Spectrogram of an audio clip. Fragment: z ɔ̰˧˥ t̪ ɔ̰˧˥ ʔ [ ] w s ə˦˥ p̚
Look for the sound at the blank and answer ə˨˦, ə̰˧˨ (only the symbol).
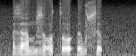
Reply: ə˨˦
